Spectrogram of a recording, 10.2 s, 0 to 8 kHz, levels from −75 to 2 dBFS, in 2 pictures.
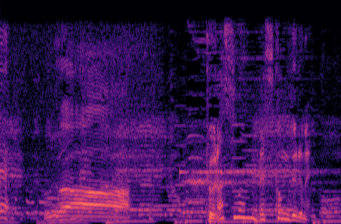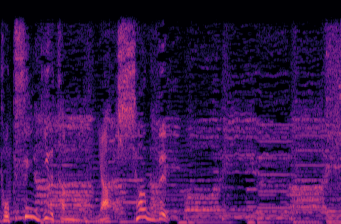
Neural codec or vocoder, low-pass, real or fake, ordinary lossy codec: none; 7.2 kHz; real; none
